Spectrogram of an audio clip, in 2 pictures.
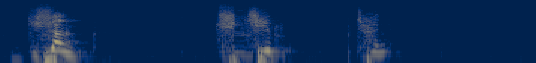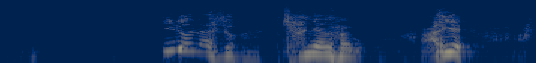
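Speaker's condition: Cerebral palsy; bent body

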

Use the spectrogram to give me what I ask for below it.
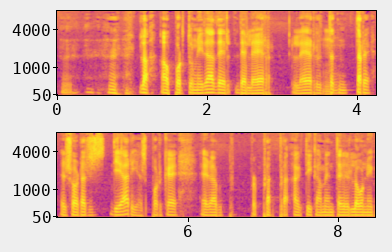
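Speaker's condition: Stuttering; blocks and repetitions, audible stuttering while speaking on radio; repeated sounds, repeated words, prolonged sounds

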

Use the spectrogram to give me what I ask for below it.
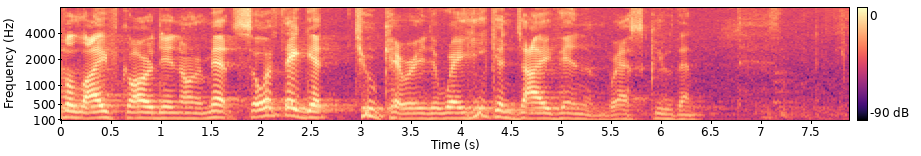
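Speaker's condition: ALS; talks funny, speech sounds abnormal

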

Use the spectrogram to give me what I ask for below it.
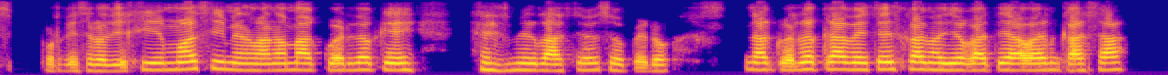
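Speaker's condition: Down syndrome; interviewed by telephone

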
